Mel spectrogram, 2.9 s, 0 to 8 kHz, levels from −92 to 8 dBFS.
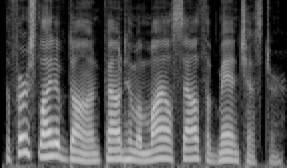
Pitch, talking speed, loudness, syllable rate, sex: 160 Hz, 250 wpm, -17 LUFS, 5.1 syllables/s, male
